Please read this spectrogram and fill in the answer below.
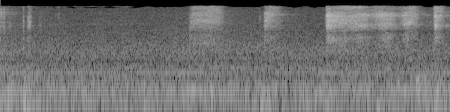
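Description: Marker pen drawing on flipchart paper: a short scratchy stroke about a second in and a longer one near the end.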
